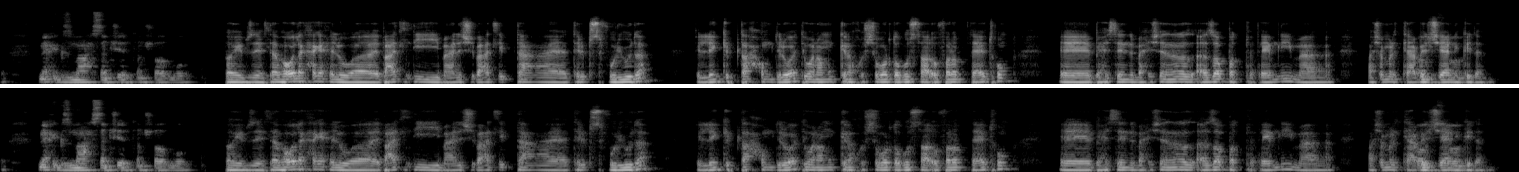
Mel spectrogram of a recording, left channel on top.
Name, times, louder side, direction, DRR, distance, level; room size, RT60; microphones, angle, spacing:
voice 1, 0.0-1.9 14.2-14.7, right 2 dB, 90° right, 0.7 m, -34 dB
voice 2, 2.3-6.5 7.0-14.9, left 3 dB, 40° left, 0.4 m, -29 dB
2.6 x 2.4 x 2.2 m
head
